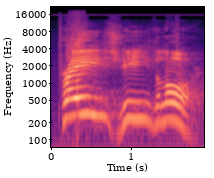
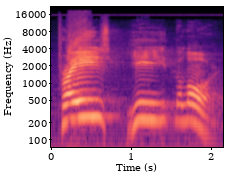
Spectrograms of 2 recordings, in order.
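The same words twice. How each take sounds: First: It is said with strong feeling and energy. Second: It is said plainly, without extra energy.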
